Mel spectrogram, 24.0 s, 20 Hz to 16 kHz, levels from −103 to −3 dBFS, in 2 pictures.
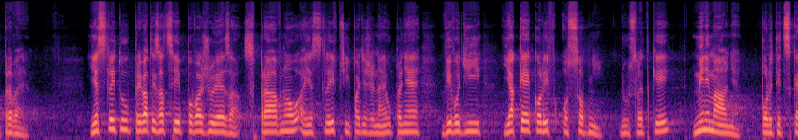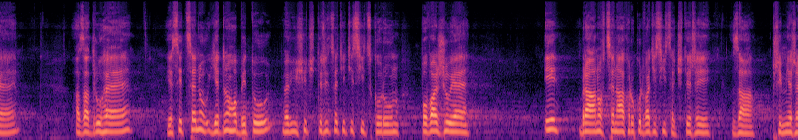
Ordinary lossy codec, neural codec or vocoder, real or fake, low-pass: Opus, 32 kbps; none; real; 14.4 kHz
